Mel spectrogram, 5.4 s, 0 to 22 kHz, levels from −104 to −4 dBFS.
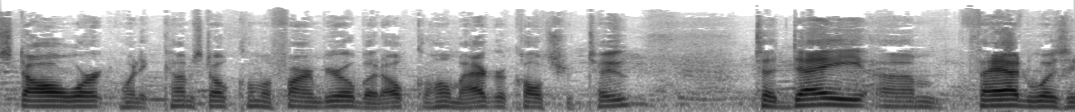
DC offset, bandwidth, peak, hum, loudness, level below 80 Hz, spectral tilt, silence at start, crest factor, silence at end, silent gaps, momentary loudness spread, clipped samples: under 0.1%; 16 kHz; 0 dBFS; none; -19 LUFS; -58 dBFS; -5 dB/octave; 0 s; 18 dB; 0 s; none; 15 LU; under 0.1%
